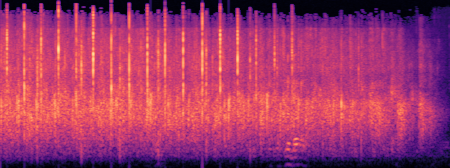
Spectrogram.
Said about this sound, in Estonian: ja ma tahaksin väga-väga suure sooja aplausiga tervitada lavale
